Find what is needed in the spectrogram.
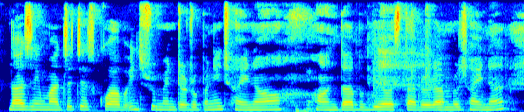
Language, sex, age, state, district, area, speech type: Nepali, female, 18-30, West Bengal, Darjeeling, rural, spontaneous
